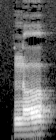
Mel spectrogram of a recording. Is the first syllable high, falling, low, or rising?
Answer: rising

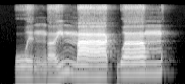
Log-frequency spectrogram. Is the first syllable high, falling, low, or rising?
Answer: low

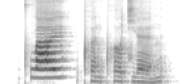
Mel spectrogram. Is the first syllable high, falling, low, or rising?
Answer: high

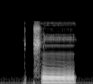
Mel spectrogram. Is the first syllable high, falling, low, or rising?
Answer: low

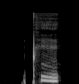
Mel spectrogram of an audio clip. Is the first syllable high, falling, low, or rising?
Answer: low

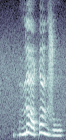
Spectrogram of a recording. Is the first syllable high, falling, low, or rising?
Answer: rising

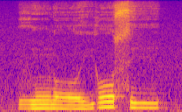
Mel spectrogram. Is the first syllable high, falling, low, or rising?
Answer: low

